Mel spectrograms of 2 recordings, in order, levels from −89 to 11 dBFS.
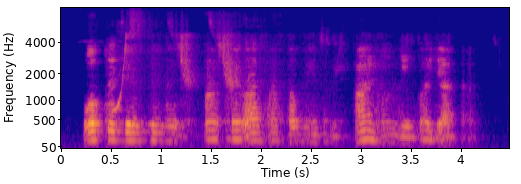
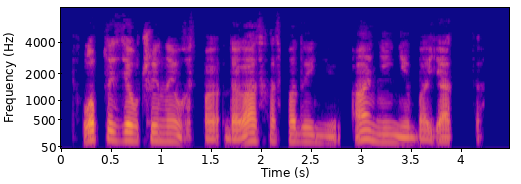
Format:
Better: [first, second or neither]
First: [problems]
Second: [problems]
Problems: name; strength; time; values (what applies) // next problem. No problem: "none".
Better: second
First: noise reduction (neural mask model DeepFilterNet 3)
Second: none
